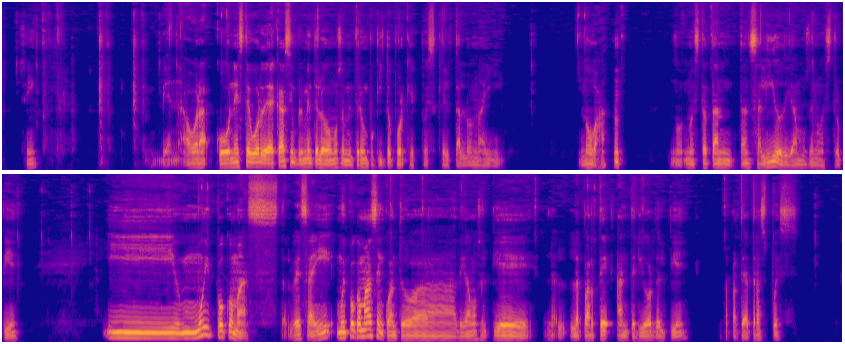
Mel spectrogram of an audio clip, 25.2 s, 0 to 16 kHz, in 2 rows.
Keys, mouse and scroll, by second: 0.5 shift+middle click, 1.8 Tab, 2.7 click, 3.6 right click, 4.4-5.8 drag, 6.5 scroll down 1, 6.9-8.5 middle drag, 9.0 right click, 9.6-11.1 drag, 11.5 scroll up 1, 12.0 scroll down 2, 12.5 middle click, 13.5 middle click, 15.9 right click, 16.8-19.0 drag, 19.2-21.1 drag, 21.7 right click, 22.5-23.9 drag, 23.9-24.5 scroll down 1, 24.5 middle click.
